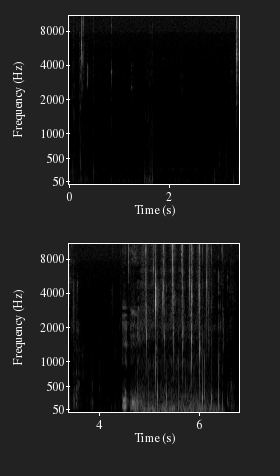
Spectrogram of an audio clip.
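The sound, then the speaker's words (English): A few soft sips and mouth clicks in near silence, then a loud burst of wet, rapidly pulsing bubbling as someone gargles a mouthful of beer for about two seconds while tasting it for a beer review. “Very nice gargle job.”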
